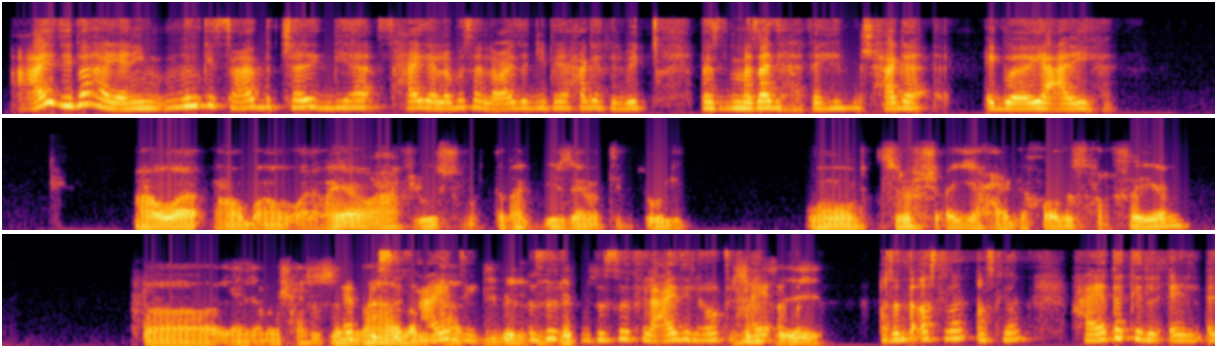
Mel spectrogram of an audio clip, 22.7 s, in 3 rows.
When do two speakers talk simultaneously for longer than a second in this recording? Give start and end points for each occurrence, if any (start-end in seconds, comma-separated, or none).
17.3-18.9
